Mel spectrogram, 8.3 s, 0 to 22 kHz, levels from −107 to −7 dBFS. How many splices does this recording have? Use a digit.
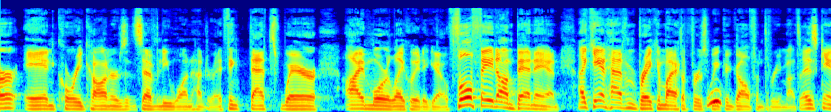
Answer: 2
